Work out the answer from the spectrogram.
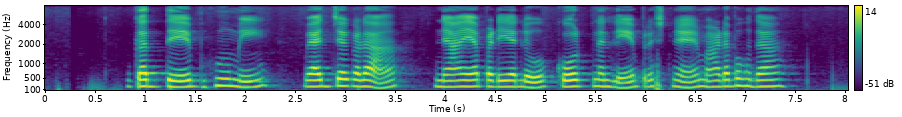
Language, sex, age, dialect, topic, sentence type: Kannada, female, 46-50, Central, banking, question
